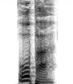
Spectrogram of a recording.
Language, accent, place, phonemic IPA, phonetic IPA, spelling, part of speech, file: German, Germany, Berlin, /ˈoːpəʁ/, [ˈʔoː.pɐ], Oper, noun, De-Oper.ogg
- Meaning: 1. opera (theatrical work, combining drama, music, song and sometimes dance) 2. opera house, opera (theatre, or similar building, primarily used for staging opera)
